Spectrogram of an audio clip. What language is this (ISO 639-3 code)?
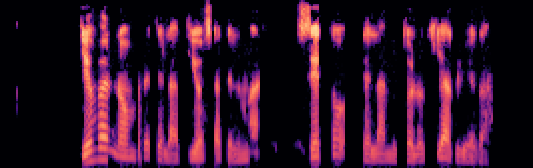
spa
